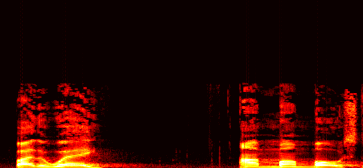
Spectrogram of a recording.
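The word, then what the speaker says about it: amamos (ἄμωμος): It's A-M-O-M-O-S in the English, but it's pronounced amamos, and that's the Greek for it.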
